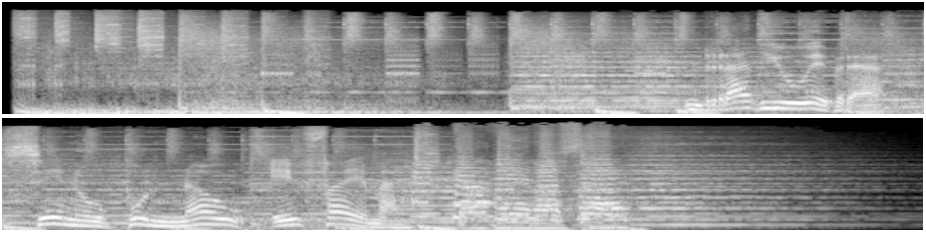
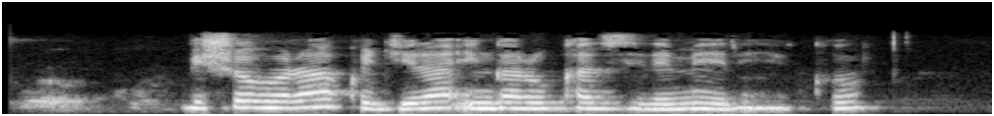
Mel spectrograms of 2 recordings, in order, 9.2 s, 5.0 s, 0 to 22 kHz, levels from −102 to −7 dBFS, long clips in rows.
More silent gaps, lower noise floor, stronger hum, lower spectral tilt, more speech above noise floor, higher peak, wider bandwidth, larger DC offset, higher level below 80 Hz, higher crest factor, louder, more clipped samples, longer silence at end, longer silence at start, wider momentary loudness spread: neither; first, -49 dBFS vs -44 dBFS; neither; second, -3.5 dB/octave vs -5.5 dB/octave; first, 37 dB vs 29 dB; about the same, 0 dBFS vs -2 dBFS; first, 18 kHz vs 7.2 kHz; neither; first, -24 dBFS vs -54 dBFS; about the same, 14 dB vs 14 dB; about the same, -14 LUFS vs -15 LUFS; neither; about the same, 0.65 s vs 0.55 s; about the same, 0.05 s vs 0.1 s; second, 9 LU vs 16 LU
